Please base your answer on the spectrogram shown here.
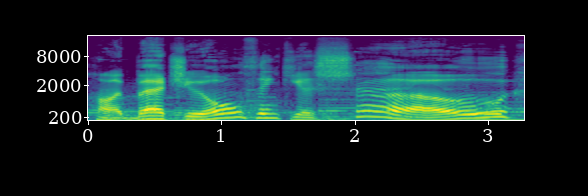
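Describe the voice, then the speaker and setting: A man voicing a suspicious, sinister male ship crewmate who talks in a slow, menacing drawl in a children's story. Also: on the high side, wildly swooping pitch, over music, pitched above the performer's own voice, full character voice.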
